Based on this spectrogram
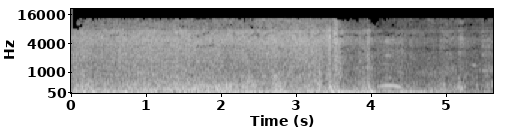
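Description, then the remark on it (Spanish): A loud, roaring blast of noise fills the whole recording, rough and wind-like, with a sharp crack near the end as the turbulent rumble of the explosion thins out. It is a bomb falling on several cars fleeing toward southern Gaza along a highway. “Es el sonido de una bomba cayendo sobre varios coches que huían hacia ese sur de Gaza por una autovía.”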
